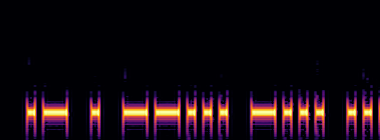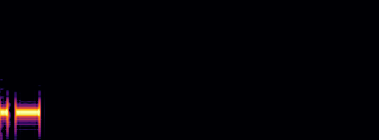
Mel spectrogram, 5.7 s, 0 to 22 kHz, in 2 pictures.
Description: Morse code, heard as a keyed tone, about 20 wpm, 700 Hz. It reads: AE7BV
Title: USA Call Signs - 5 Characters - Repeated 3x - 20wpm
